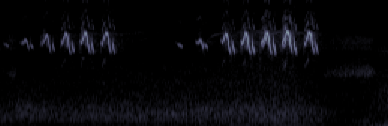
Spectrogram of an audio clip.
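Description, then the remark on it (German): A black redstart sings two short phrases, each a quick series of bright, clear notes. The phrases are separated by a brief pause, against a quiet background. “Da ist der Hausrotschwanz dabei,”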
